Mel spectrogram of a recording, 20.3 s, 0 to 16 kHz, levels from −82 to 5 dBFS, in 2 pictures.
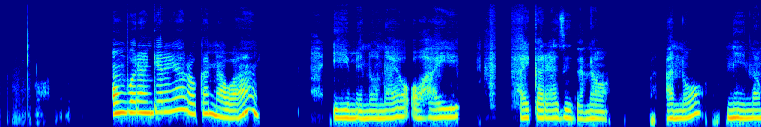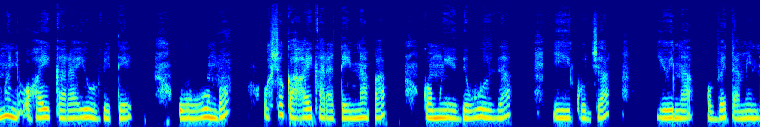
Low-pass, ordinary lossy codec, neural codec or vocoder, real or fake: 14.4 kHz; AAC, 96 kbps; vocoder, 44.1 kHz, 128 mel bands every 512 samples, BigVGAN v2; fake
